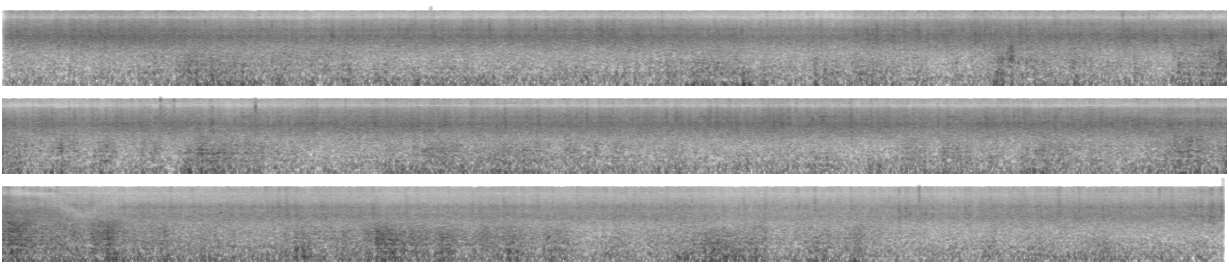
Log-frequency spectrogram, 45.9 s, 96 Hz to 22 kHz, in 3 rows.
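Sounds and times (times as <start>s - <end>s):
steady rain: 0.0s - 45.9s
thunder rumbling: 0.1s - 45.9s.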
